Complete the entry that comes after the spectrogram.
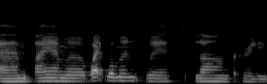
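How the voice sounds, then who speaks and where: In an Irish accent, a woman talks with a very deep, low pitch. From Ireland. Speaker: curator. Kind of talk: panel presentation. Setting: online panel.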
